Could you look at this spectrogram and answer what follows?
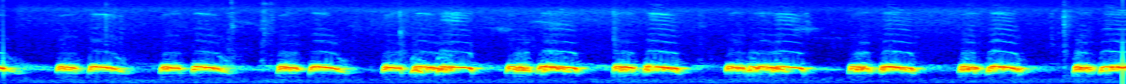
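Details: Spotted dove used as a ground decoy, cooing on and on during a stamina trial: about ten paired, throaty coos in quick succession, each pair followed by a brief gap.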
